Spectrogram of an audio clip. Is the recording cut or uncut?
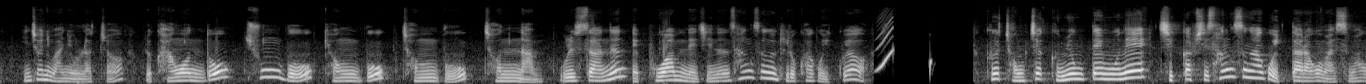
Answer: cut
